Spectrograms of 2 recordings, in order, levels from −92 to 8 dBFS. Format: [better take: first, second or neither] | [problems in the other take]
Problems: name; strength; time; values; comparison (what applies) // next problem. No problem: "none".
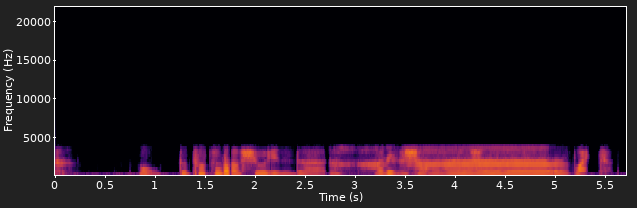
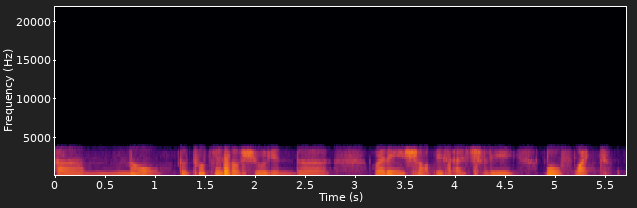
second | noise reduction (neural diffusion model UNIVERSE++)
